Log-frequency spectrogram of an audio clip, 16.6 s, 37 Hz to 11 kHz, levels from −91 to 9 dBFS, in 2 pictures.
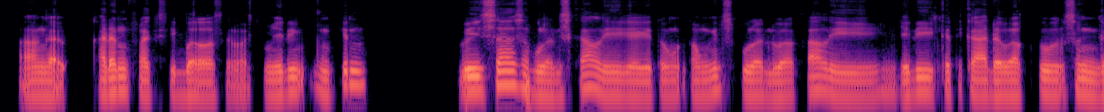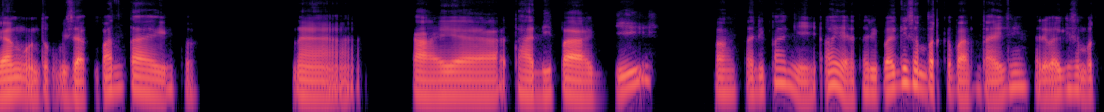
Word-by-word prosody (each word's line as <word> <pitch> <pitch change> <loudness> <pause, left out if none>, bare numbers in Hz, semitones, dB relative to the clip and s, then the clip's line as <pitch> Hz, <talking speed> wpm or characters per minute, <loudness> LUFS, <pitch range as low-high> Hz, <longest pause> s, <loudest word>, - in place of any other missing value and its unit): eee, 85 - 0
nggak 90 - +2 0.2
kadang 105 +3 +4
fleksibel, 95 -3 -1
segala - - -7
macam. - - -24
Jadi 105 +3 +2 0.2
mungkin, 105 +9 -2 0.8
bisa 115 +7 +5
sebulan 95 -8 0
sekali 95 -3 -1
kayak 90 -1 +1
gitu, 95 +1 -3
atau 95 - -7
mungkin 105 +5 -1
sebulan 95 -4 -1
2 90 +1 -1
kali. 95 -4 -1 0.2
Jadi 110 +3 +1
ketika 95 -1 -1
ada 95 - +3
waktu 95 +1 +1
senggang 100 +1 +3
untuk 95 -3 -2
bisa 90 -1 +1
ke - - -23
pantai, 110 -4 +1
gitu. - - -12 0.8
Nah, 90 -3 0 0.5
kayak 95 -1 +2
tadi 100 -1 -1
pagi 100 - +2 0.6
oh 105 - -2
tadi 105 0 -3
pagi? 115 - -2
Oh 150 - +3
ya, 130 - +2
tadi 110 0 -2
pagi 135 +8 +2
sempat 125 -5 +2
ke - - -5
pantai 90 +1 0
sih. 135 - -2
Tadi - - -2
pagi 110 +2 +1
sempat 105 -4 -4
100 Hz, 165 wpm, -26 LUFS, 95-110 Hz, 0.8 s, bisa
